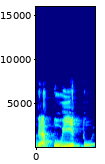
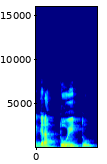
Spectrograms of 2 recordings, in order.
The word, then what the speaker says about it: gratuito: Eu vejo muita gente falando errado, gratuito, é gratuito.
